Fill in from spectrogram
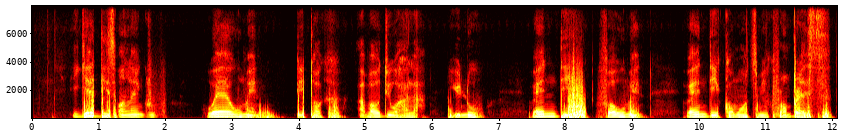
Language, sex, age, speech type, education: Nigerian Pidgin, male, 15-29, spontaneous, tertiary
